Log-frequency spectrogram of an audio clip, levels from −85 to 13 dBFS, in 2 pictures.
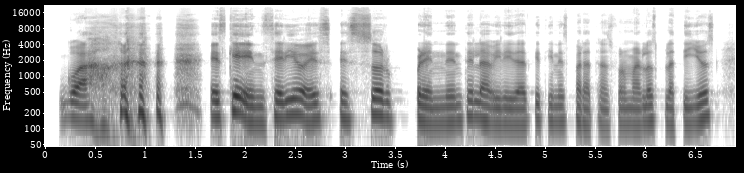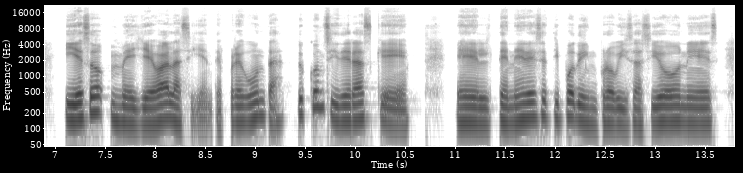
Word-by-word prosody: Guau, 155 -3 +5 1.2
es 165 -1 +2
que 210 -7 +9
en 130 -1 -1
serio, 170 +5 +4
es 150 +1 0
es 155 -2 -2
sorprendente 155 -5 0
la 150 -4 +1
habilidad 125 -1 -2
que 150 - -7
tienes 135 -1 -8
para 125 -3 -6
transformar 120 0 -7
los 140 +1 -3
platillos 130 +5 -3 0.4
y 150 0 +5
eso 200 +6 +3
me 135 -4 -1
lleva 125 +4 +3
a - - +5
la 140 -4 0
siguiente - - -12
pregunta, 140 +1 -3
¿tú 185 - -2
consideras 150 - -1
que 120 -5 -3 0.5
el 130 -1 0
tener 140 +2 0
ese 160 +1 -1
tipo 155 +1 -1
de 145 - -1
improvisaciones, 130 +1 -2
140 Hz, 145 wpm, -21 LUFS, 130-155 Hz, 1.2 s, que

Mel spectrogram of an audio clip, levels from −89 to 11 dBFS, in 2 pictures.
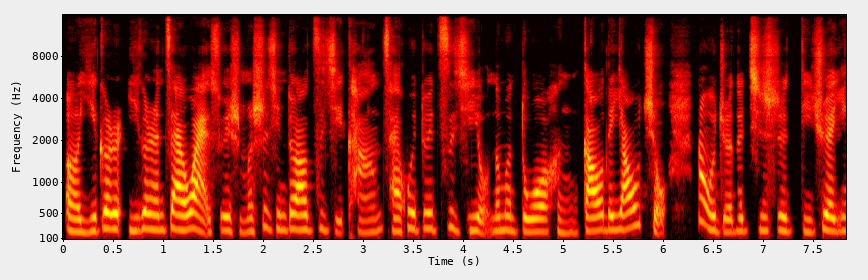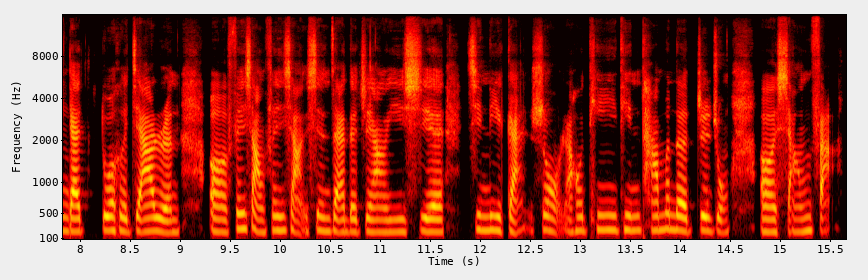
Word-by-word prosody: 呃， 205 -2 +1
一 205 +2 -4
个 260 +2 +5 0.2
一 220 -1 -8
个 260 0 +2
人 235 -1 -1
在 230 0 +6
外， 250 -4 +6
所 225 +3 -4
以 - - 0
什 195 -1 -1
么 205 +2 -8
事 280 +6 +2
情 240 -1 -4
都 250 - 0
要 235 0 +6
自 235 +2 -8
己 190 -4 -3
扛， 195 +4 -5
才 210 -4 +1
会 255 +3 -2
对 255 +3 -5
自 250 +2 -2
己 220 +2 -3
有 - - -3
那 215 - -5
么 230 -1 -5
多 205 0 +1
很 190 -2 -12
高 215 +1 +6
的 235 - -1
要 255 +6 +2
求， - - -1 0.3
那 365 - +5
我 230 - +1
觉 200 0 -4
得 210 0 -6
其 225 +1 +3
实 220 -1 -1
的 200 -2 -10
确 220 +1 +3
应 220 +1 -8
该 210 -1 +5 0.2
多 225 -1 +1
和 215 -2 -4
家 205 +2 +4
人， 195 -2 0 0.3
呃， 200 -1 +1
分 250 +4 -3
享 195 -5 +2
分 225 +1 -4
享 225 - 0
现 215 -1 -1
在 200 -2 +1
的 200 - -3
这 205 +2 -4
样 195 0 -1
一 200 0 -7
些 205 0 +4 0.2
经 235 -2 -2
历 225 -1 -2
感 225 +3 -2
受， 220 -3 -2
然 - - -5
后 220 0 -5
听 235 +2 -6
一 230 - -6
听 225 0 -6
他 225 0 0
们 245 0 -5
的 220 -2 +3
这 220 +2 -1
种， 195 -1 -5 0.3
呃， 200 0 +2
想 200 +3 +1
法。 - - -1
220 Hz, 290 characters per minute, -23 LUFS, 205-235 Hz, 0.3 s, 在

